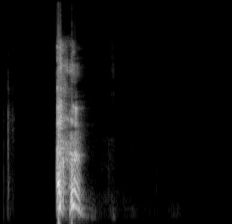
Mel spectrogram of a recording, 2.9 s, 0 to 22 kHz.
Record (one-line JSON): {"cough_length": "2.9 s", "cough_amplitude": 32768, "cough_signal_mean_std_ratio": 0.21, "survey_phase": "beta (2021-08-13 to 2022-03-07)", "age": "45-64", "gender": "Male", "wearing_mask": "No", "symptom_none": true, "smoker_status": "Ex-smoker", "respiratory_condition_asthma": false, "respiratory_condition_other": false, "recruitment_source": "REACT", "submission_delay": "1 day", "covid_test_result": "Negative", "covid_test_method": "RT-qPCR", "influenza_a_test_result": "Negative", "influenza_b_test_result": "Negative"}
